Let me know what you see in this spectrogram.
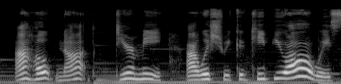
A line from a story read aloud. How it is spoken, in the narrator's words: exclaimed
